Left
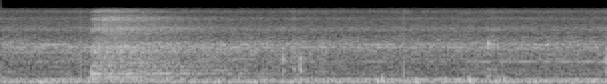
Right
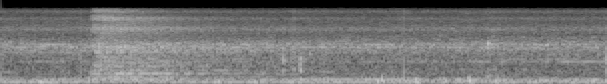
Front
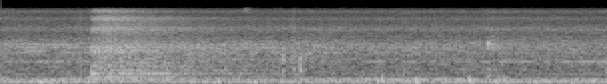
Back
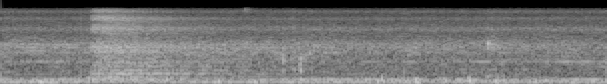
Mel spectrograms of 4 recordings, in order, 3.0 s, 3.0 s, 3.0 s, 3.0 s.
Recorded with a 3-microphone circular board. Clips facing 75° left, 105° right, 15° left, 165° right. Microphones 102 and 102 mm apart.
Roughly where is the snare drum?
Ahead left.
